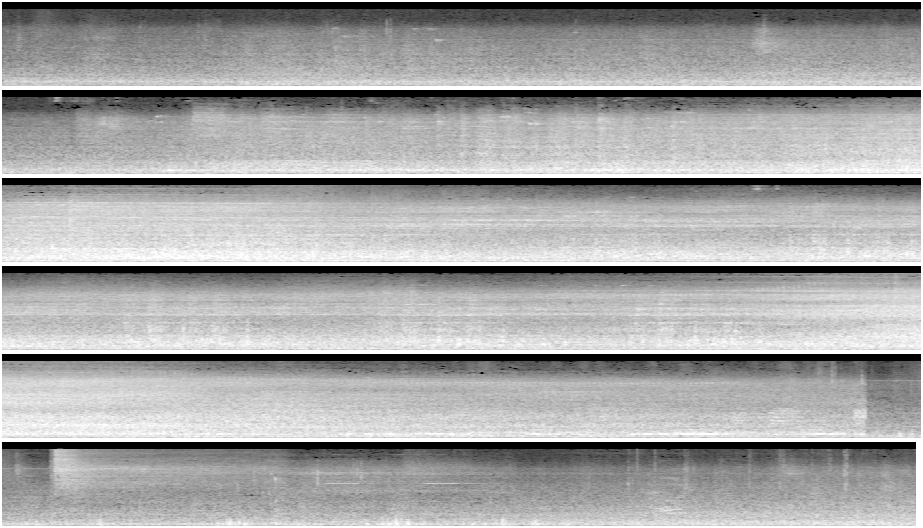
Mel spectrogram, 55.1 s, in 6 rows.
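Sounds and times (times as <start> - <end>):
train wheels rumbling on track: 0.0 - 55.0
faint wheel squeal: 48.6 - 50.8.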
